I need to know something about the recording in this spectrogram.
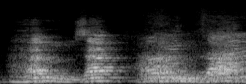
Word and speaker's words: حمزہ: یہ جو اردو میں نام ہوتا ہے نا یہ ہا کے ساتھ ہے, حلوے والی ہا کے ساتھ, تو اس کو ہا نہیں. یہ آگے دیکھیں اس کا تلفظ لکھا ہوا ہے, یہ دوسری ہا ہے دو آنکھوں والی.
